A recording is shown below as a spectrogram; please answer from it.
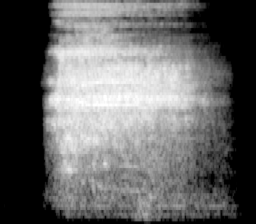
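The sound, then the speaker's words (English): One long, airy deep belly breath sounds alone, a steady soft hiss that rises in, holds for nearly two seconds and fades out. “full belly breath inhales. Light exhales.”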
